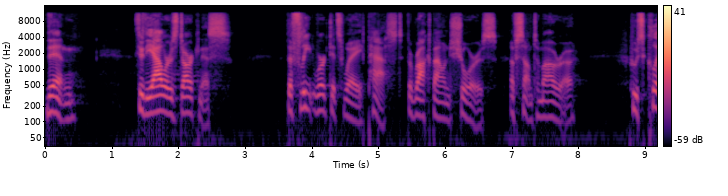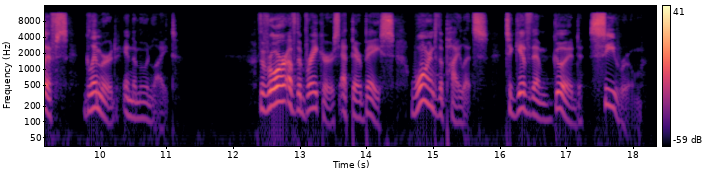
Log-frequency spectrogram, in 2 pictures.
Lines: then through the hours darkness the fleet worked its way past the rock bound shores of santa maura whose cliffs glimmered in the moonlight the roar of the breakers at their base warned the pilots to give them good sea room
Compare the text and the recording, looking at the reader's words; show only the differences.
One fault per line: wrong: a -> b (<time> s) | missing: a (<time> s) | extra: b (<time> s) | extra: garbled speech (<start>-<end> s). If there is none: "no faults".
no faults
